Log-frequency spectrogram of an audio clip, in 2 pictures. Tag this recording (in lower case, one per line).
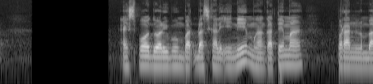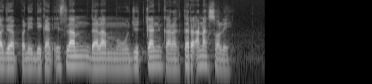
speech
